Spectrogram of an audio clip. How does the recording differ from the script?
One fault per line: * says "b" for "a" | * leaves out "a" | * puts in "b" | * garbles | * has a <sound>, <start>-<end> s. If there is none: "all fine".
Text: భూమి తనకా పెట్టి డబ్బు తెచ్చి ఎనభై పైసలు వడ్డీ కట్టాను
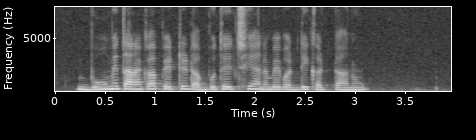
* leaves out "పైసలు"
